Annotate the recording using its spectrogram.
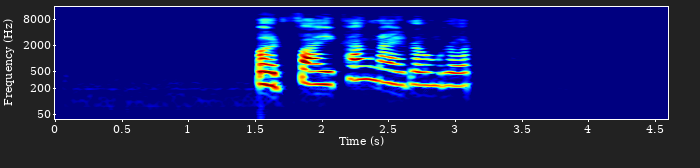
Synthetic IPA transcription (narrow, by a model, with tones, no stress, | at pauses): pɤː˨˩t̪̚fa˧jkʰaː˥˩ŋnaː˧jɾoː˧ŋɾo˦˥t̪̚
